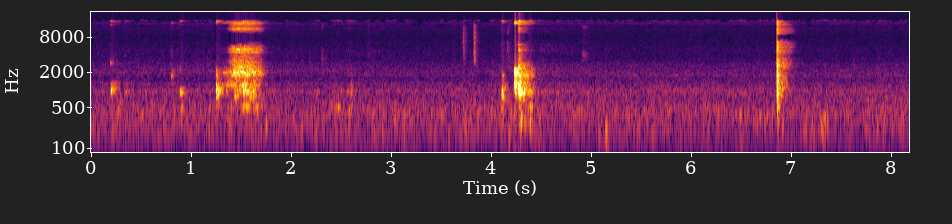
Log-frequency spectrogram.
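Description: Quiet room tone broken by a handful of short clicks: a brief rustle about a second and a half in, a sharper double click a little after four seconds, and one sharp click near the end.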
